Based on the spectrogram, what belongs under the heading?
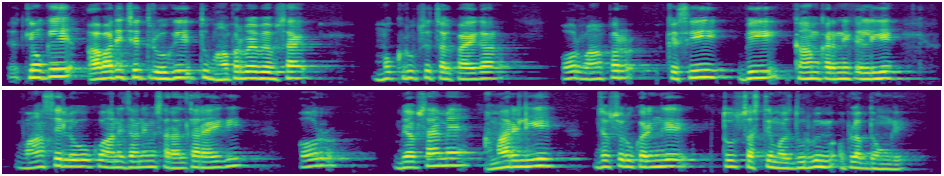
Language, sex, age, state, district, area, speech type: Hindi, male, 45-60, Rajasthan, Jaipur, urban, spontaneous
